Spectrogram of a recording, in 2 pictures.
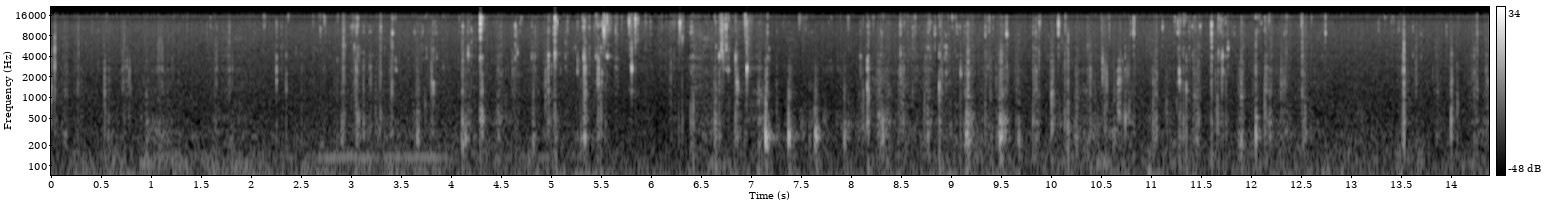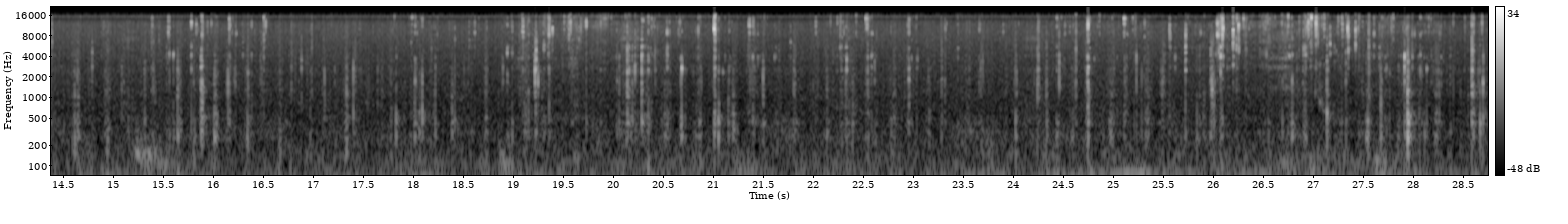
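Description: Close-miked wet chewing and mouth sounds of eating thick, earthy clay paste, a steady stream of irregular sticky clicks and smacks, with the metal spoon scooping the paste from a glass bowl.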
